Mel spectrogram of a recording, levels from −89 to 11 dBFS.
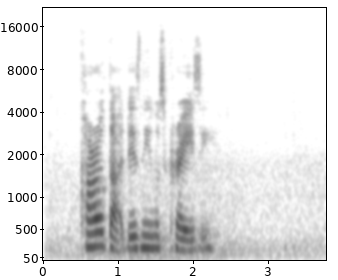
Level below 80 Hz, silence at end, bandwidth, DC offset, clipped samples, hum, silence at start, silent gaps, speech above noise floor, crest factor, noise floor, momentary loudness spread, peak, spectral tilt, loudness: -66 dBFS; 1.5 s; 14 kHz; under 0.1%; under 0.1%; none; 0.5 s; none; 36 dB; 18 dB; -61 dBFS; 16 LU; -10 dBFS; -6 dB/octave; -25 LUFS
